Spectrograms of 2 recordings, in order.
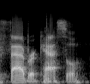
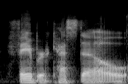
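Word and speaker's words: Faber-Castell: I want to say Faber Castle, but I know it's it's probably Faber Castell or I would you call know, it Faber Castell.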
